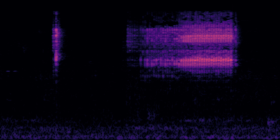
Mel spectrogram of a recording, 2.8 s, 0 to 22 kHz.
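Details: Katydid recorded 2 July 2023, its song described as fairly quiet: a sharp click, then after a short pause a rising, raspy buzz lasting about a second before stopping abruptly.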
